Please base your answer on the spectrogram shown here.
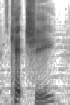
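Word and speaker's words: Cait Sith: I think I mentioned it before, but it's because Ketchi is apparently what Kate Sith is supposed to be, which is based on the, you know, the mythical cat or whatever.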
